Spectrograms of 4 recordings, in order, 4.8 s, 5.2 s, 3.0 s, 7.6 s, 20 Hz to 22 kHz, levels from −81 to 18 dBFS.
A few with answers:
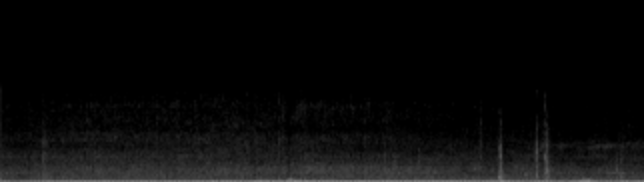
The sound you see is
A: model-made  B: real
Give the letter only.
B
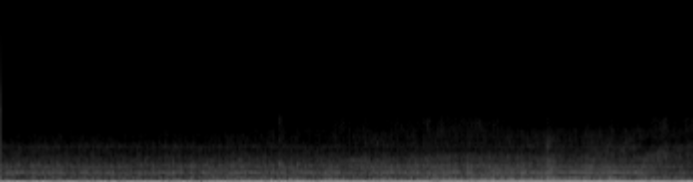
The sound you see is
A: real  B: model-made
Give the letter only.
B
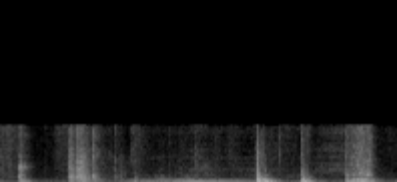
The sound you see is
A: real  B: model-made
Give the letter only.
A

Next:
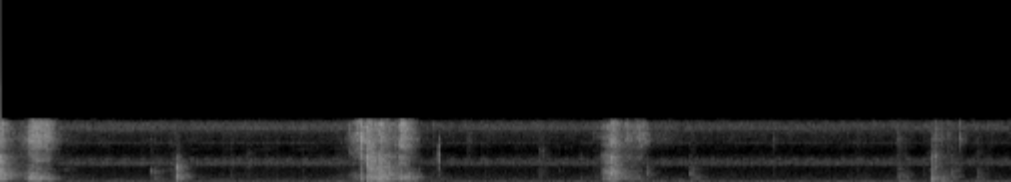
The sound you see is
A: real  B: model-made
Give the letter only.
B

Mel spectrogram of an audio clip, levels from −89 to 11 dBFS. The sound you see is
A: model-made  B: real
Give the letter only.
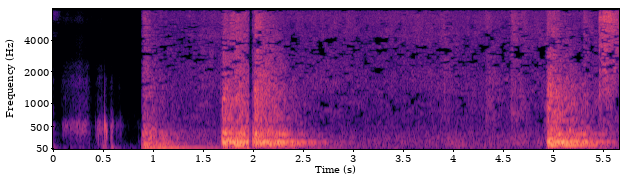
B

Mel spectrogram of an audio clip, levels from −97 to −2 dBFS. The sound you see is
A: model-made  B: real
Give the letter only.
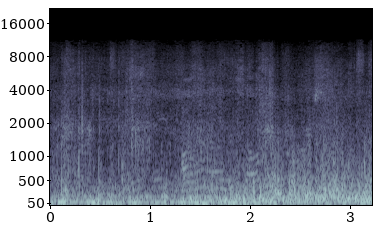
B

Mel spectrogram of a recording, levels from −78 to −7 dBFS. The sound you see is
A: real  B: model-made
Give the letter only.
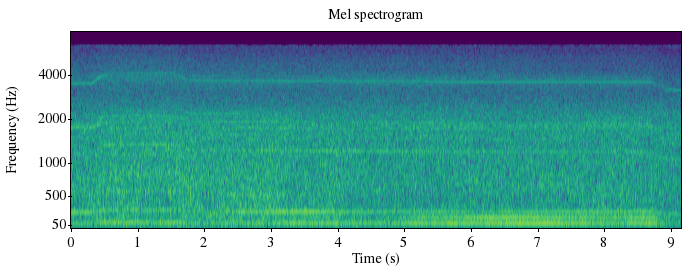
A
